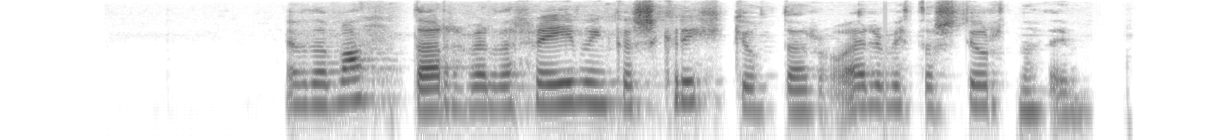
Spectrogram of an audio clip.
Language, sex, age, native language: Icelandic, female, 40-49, Icelandic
